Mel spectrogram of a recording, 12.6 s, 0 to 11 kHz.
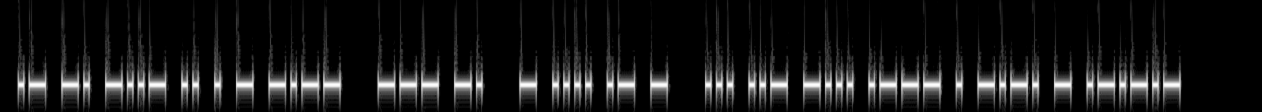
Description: Morse code, heard as a keyed tone, about 22 wpm, 700 Hz. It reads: ANXIETY ON THAT SUBJECT.
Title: Sentences from Top 1600 Words 22wpm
